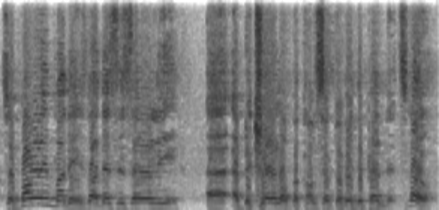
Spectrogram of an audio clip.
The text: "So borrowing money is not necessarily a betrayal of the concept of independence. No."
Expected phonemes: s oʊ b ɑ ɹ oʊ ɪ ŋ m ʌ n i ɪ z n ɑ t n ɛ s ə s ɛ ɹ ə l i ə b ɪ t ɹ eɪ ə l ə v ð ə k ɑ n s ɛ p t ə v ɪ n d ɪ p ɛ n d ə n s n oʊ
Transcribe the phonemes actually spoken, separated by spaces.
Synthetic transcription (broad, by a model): s oʊ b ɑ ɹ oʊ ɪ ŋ m ʌ n i ɪ z n ɑ t n ɛ s ə s ɛ ɹ ə l i ə b ɪ t ɹ eɪ ə l ə v ð ə k ɑ n s ɛ p t ə v ɪ n d ɪ p ɛ n d ə n s n oʊ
